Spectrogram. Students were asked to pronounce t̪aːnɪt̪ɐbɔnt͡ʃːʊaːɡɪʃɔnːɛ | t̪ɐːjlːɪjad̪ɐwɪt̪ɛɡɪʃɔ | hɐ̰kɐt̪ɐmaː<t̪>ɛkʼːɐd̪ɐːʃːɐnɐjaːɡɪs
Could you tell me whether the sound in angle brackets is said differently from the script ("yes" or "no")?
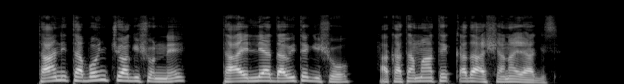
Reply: no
